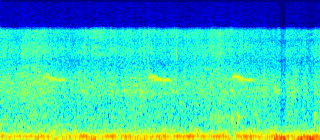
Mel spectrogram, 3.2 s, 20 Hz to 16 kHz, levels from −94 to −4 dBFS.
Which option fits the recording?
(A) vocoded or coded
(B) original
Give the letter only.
B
